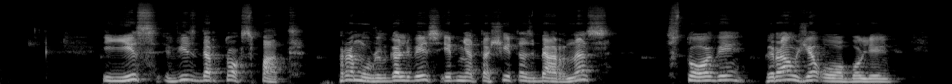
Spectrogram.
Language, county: Lithuanian, Vilnius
